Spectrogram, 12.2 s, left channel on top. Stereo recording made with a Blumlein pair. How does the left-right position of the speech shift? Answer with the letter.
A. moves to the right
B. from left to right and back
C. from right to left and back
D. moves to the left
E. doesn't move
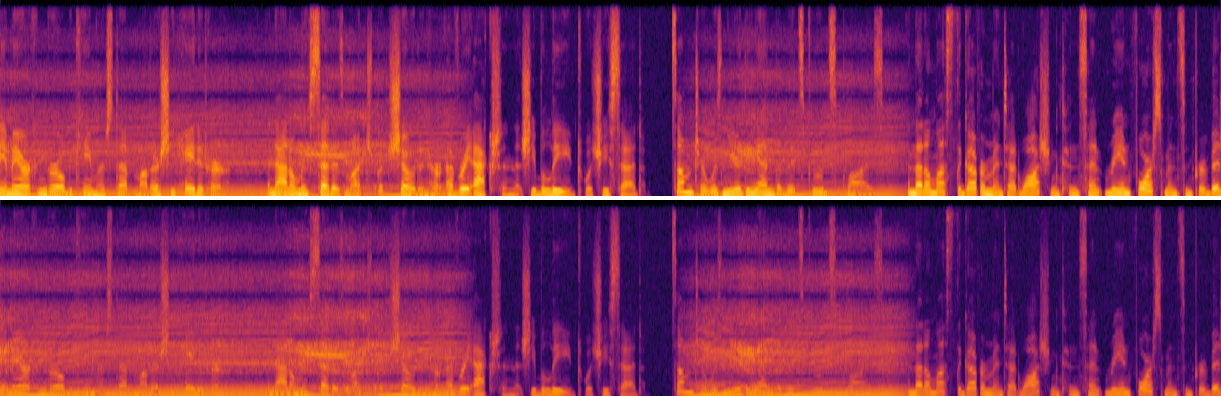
E.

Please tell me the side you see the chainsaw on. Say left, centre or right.
centre.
